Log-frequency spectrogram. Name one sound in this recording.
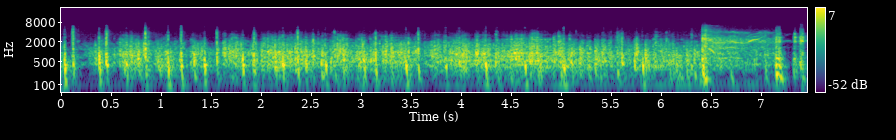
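Horse hooves clop steadily.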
